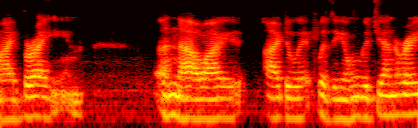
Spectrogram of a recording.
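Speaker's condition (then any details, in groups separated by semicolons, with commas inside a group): Motor neurone disease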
